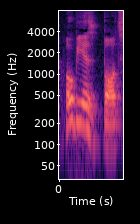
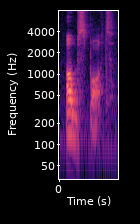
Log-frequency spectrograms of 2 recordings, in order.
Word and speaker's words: OBSBOT: going to talk about a very special webcam obs bought tiny 4k it's been pointed out that i'm pronouncing it incorrectly and the correct pronunciation is obspot and i've been waiting for the release of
